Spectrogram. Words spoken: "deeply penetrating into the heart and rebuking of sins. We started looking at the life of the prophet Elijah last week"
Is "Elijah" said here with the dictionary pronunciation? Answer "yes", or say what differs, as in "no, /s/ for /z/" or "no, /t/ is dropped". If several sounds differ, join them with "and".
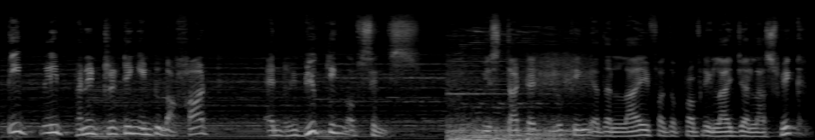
yes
